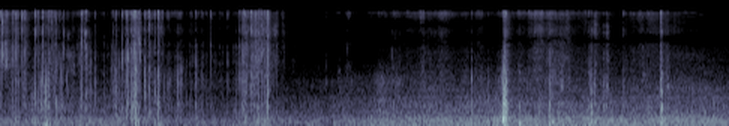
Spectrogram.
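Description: Foil Pokémon trading card booster pack being torn open and crinkled, with dense crackling for about the first two seconds, then quieter rustling and one sharp click about four seconds in.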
